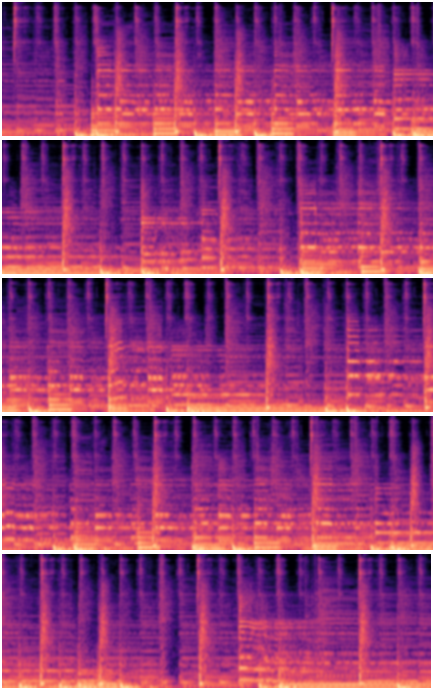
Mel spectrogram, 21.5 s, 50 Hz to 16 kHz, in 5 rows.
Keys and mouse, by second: 0.3 shift+middle click, 1.4 middle click, 2.4 shift+middle click, 3.3 middle click, 4.5 shift+middle click, 5.1-7.2 shift+middle drag, 9.3 click, 10.3 ctrl+i, 10.9 b, 11.3 click, 12.1 b, 13.3-14.5 middle drag, 14.5 a, 15.0 middle click, 15.9 middle click, 16.9 ctrl+i, 17.6 b, 18.7 middle click.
